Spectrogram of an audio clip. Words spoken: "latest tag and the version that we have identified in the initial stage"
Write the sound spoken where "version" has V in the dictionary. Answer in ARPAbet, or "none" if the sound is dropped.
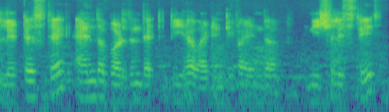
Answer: B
